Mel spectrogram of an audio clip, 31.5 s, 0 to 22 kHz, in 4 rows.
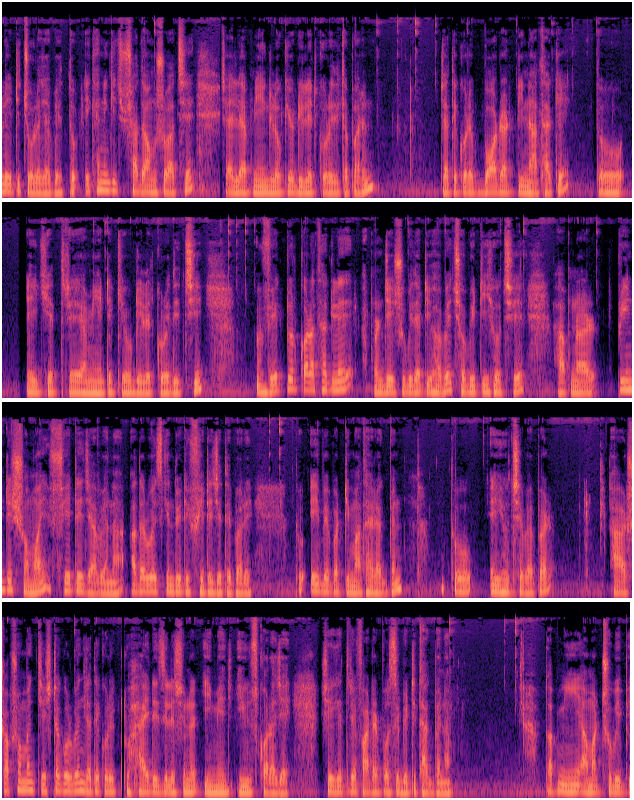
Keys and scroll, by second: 10.8 Delete.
